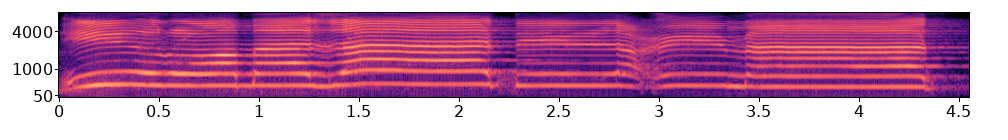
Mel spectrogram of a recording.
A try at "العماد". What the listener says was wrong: دال پر کلکلا نہیں کرتے عماد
